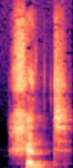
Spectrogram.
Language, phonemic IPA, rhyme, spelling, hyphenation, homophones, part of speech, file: Dutch, /ɣɛnt/, -ɛnt, Gent, Gent, Gendt, proper noun, Nl-Gent.ogg
- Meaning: Ghent (the capital of East Flanders, Belgium)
